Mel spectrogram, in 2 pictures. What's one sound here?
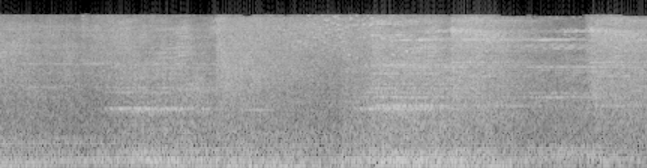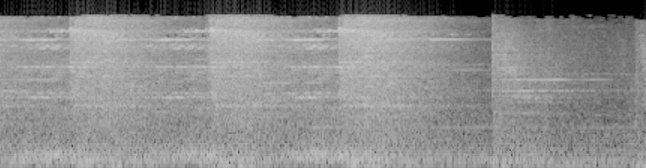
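Magic blasts crackle and hum.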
